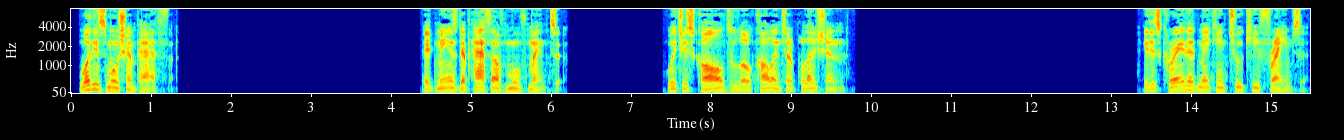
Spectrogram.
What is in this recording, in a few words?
narrator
